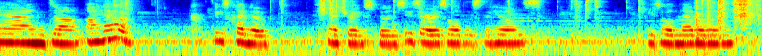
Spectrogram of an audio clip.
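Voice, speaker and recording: A woman with an American accent, fairly high-pitched and monotone, speaking fairly slowly with long, frequent pauses over background music and audible room echo. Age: 60s. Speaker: home cook, channel host. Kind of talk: cooking tutorial. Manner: casual, homey, with fillers.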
